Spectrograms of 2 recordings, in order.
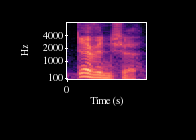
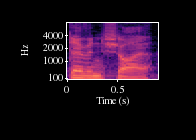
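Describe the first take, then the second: First: It is said with a British pronunciation. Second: It is said with an American pronunciation. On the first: The speaker calls it right. "There it is" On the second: The speaker calls it wrong. "Gosh, you're so American"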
